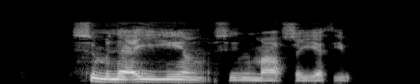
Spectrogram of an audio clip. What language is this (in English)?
Kabyle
